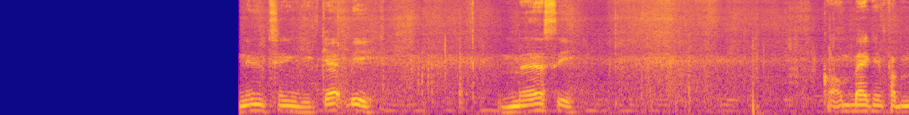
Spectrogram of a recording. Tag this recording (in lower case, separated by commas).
silence, speech, inside a small room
